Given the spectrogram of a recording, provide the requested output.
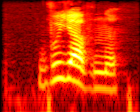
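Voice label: "выявны", Komi, female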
